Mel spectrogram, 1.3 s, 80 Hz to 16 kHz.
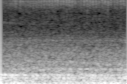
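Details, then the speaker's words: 2009 Mini Cooper S R56, 1.6 turbo petrol, code 2880, cranking and starting: the ECU demands 5–6 bar but rail pressure stays at 0.76 bar. A deep, lumpy, stumbling idle: misfire from low high-pressure fuel rail pressure. "look at my actual pressure you say 0.76 it doesn't change from there even though the car is asking for way more the car runs really really poorly"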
